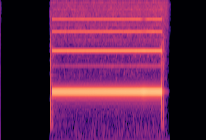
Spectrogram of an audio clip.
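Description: A single steady electronic beep tone from a wedding audio guestbook, about one second long, clear, with sharp onset and cutoff, then silence.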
